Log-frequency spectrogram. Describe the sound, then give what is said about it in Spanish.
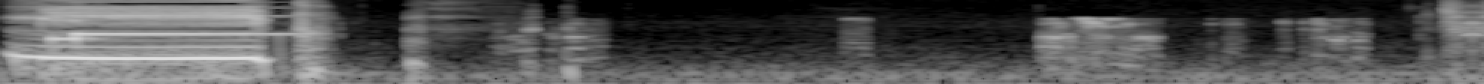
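A voice imitates an answering machine beep with one loud, sustained, steady tone lasting about a second. A few quiet scattered sounds follow. “Esta es solamente una grabación. Deja tu mensaje. Deja tu mensaje después del tono.”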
